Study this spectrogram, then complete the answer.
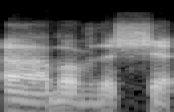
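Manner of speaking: put-on super gruff, throaty character voice. A player pitches a voice idea for a game character, performing it in a gruff, throaty voice. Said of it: "he's like super just like gruff".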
